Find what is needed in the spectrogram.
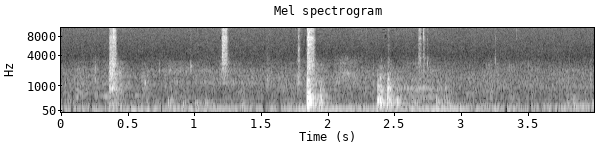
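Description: Knife on a plastic cutting board while filleting fish: a few sharp knocks and clicks, the loudest about two seconds in, over a low steady rumble.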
